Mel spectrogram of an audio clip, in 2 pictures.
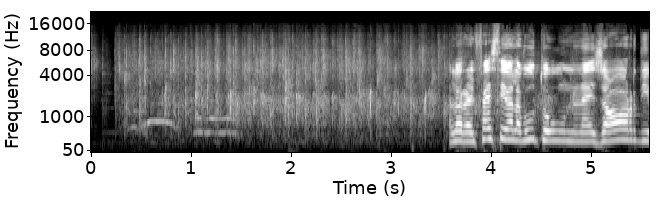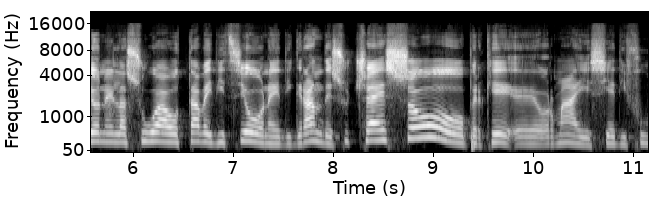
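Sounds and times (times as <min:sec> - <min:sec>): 
audience applause: 0:00.0 - 0:04.3
speech: 0:03.6 - 0:11.1.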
